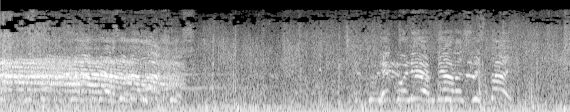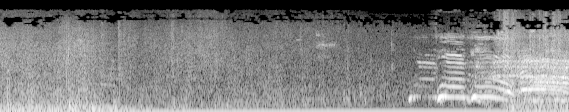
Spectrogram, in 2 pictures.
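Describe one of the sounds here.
Stormy waves roar and crash around a sailing ship.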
